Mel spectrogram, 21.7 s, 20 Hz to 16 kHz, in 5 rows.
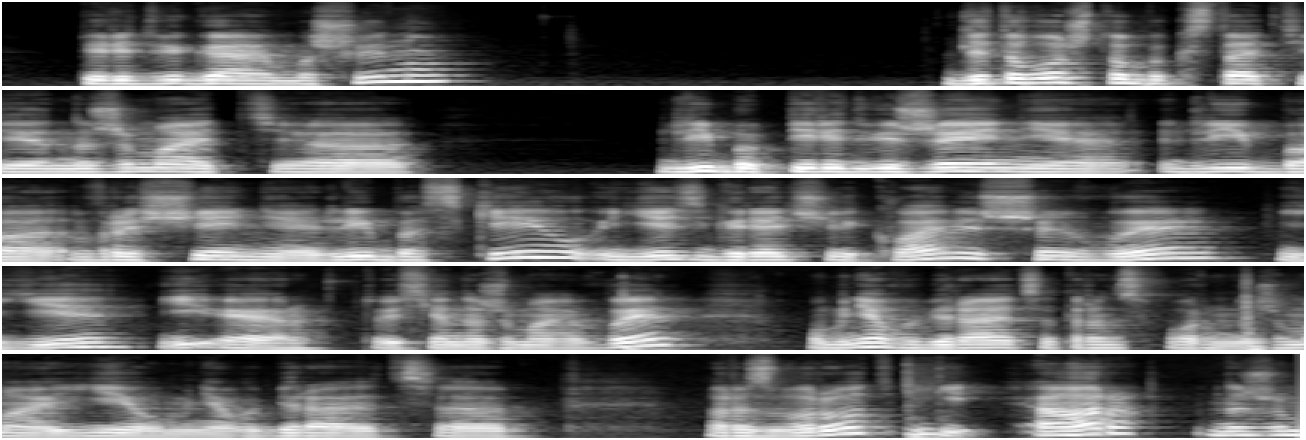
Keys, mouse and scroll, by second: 3.1 click, 3.4 a, 3.8 a, 4.3 right click, 14.7 right click, 15.1 w, 17.2 e, 20.4 r.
